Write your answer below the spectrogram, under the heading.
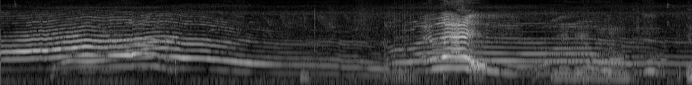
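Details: Angry cat giving long, drawn-out wavering yowls that rise and fall in pitch, then a harsher, louder strained burst midway, followed by shorter, softer moaning calls.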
